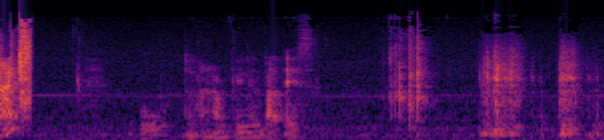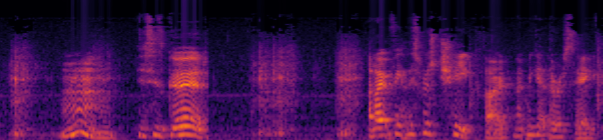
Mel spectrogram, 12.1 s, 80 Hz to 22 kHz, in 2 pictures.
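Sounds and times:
breadstick crunching: 0:03.8 - 0:06.4, 0:08.6 - 0:09.7.

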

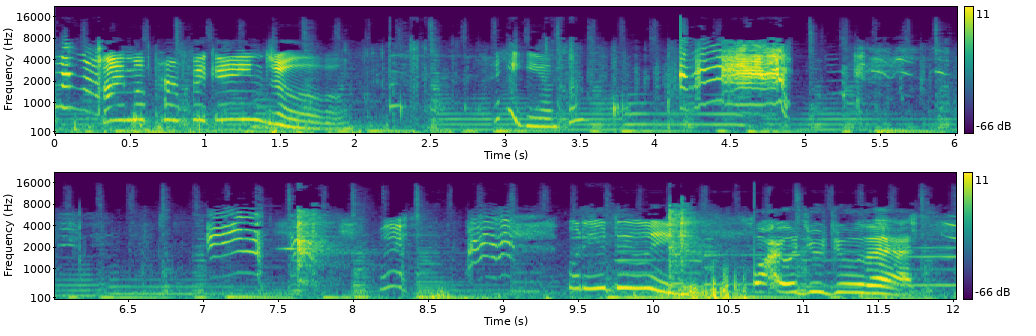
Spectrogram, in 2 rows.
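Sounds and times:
foxes screaming: 0:00.0 - 0:00.4, 0:04.2 - 0:06.2, 0:07.0 - 0:07.7, 0:08.8 - 0:09.2
background music: 0:00.0 - 0:12.0.

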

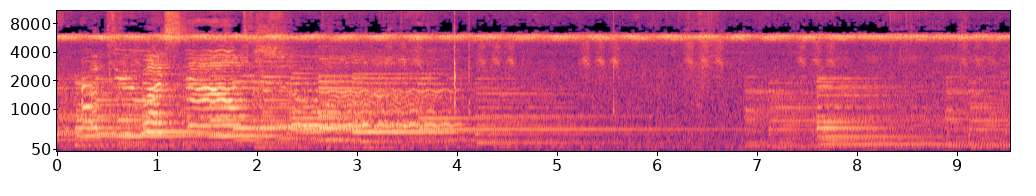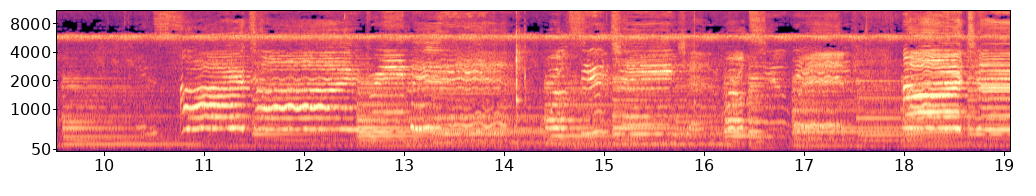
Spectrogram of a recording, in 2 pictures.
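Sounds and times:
people singing duet: 0:00.0 - 0:04.3, 0:10.4 - 0:19.0
crickets chirring: 0:00.0 - 0:19.0.

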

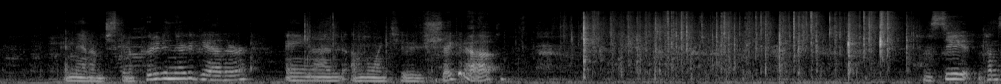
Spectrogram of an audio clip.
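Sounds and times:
shaker bottle rattling and sloshing: 0:05.6 - 0:09.2.

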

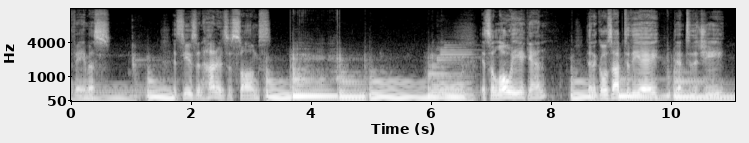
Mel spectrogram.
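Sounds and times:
electric guitar blues riff: 0:00.0 - 0:02.0, 0:03.2 - 0:11.0.

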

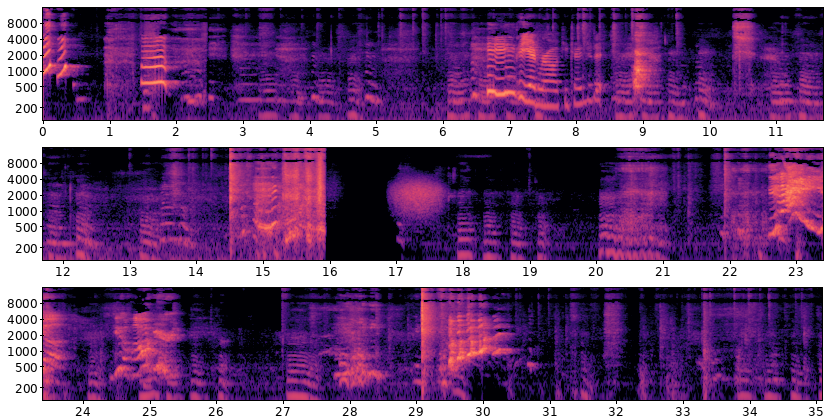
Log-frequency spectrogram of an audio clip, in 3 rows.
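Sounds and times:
tortilla slapping a face: 0:14.5 - 0:14.8, 0:29.0 - 0:29.5
laughter: 0:14.6 - 0:16.0, 0:27.7 - 0:28.6, 0:29.3 - 0:30.9.

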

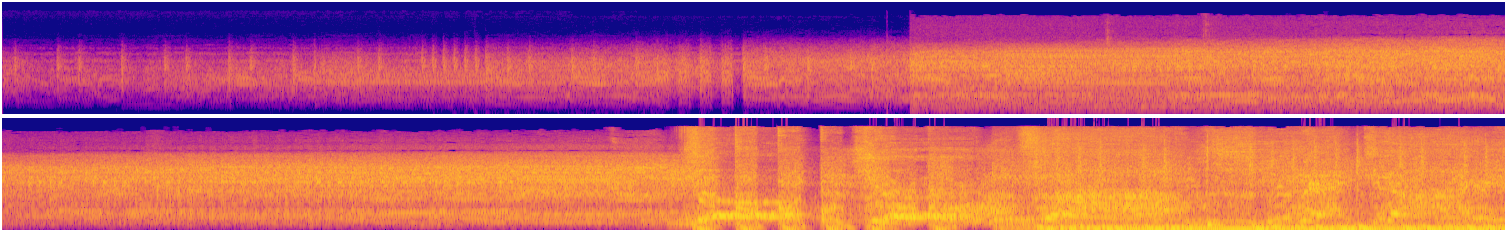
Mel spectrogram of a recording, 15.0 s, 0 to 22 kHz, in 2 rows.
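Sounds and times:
metalcore instrumental backing track: 0:01.0 - 0:15.0.

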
